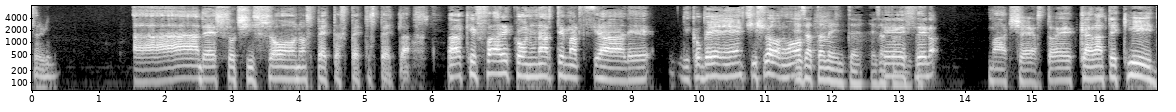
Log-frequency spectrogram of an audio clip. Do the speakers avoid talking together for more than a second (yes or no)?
yes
